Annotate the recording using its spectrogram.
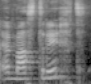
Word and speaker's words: Maastricht: No, Maastricht and Groningen.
